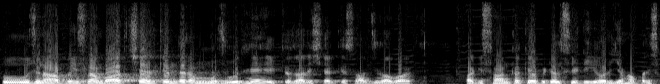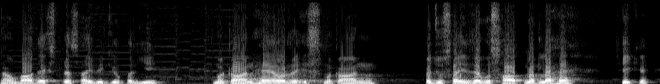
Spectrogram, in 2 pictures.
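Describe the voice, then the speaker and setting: A man with a Pakistani Urdu accent gives a relaxed walk-through of a house, wandering off into chatty side stories before coming back to the rooms. His voice sits a little high yet sounds dark and mellow. Faint music plays under him. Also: normal speed. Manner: chatty, digressive, often adds "theek hai". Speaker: vlogger touring a house for sale. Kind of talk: casual walk-through commentary. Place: indoors and on a rooftop of a house.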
